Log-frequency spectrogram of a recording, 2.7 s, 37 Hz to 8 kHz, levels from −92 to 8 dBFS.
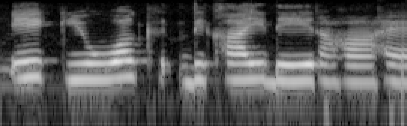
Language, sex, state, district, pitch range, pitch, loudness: Hindi, female, Madhya Pradesh, Bhopal, 255-275 Hz, 265 Hz, -17 LUFS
